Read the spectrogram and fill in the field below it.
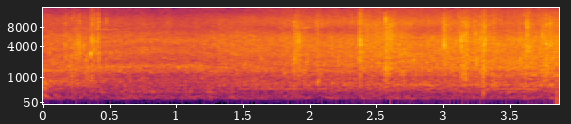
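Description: A shallow stream at Wellhead, Bedfordshire, running low, flows with a steady broadband wash and light trickling splashes, fairly close and continuous with no talk.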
